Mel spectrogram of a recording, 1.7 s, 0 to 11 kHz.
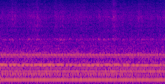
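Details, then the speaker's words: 1948 ILG 213 exhaust fan on high speed, rated 1140 rpm: steady mains hum with a tonal whine and no climb in pitch. Motor runs slow and doesn't reach speed; sounds stuck on its starting winding, capacitor suspected. "fact it sounds like it's just sitting on the starter mining so i'm not going to run that too long just to be on the safe side"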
